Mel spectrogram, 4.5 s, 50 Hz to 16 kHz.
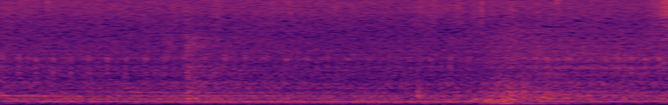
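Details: Hyundai Solaris at about 10,600 km, warm idle around 45 degrees: a petrol engine with a steady low hum and a faint knock tapping through it; the owner says the knock grew louder after an oil change.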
